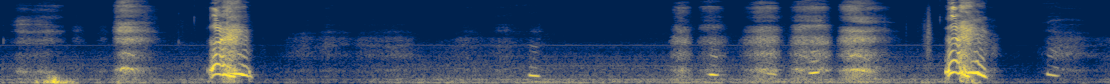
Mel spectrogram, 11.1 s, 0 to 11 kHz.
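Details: Allergy sneezing 10–15 minutes after waking from a nap, blamed on the weather: two forceful sneezes with sharp inhaled gasps before them, plus sniffles and short breathy sounds between.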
